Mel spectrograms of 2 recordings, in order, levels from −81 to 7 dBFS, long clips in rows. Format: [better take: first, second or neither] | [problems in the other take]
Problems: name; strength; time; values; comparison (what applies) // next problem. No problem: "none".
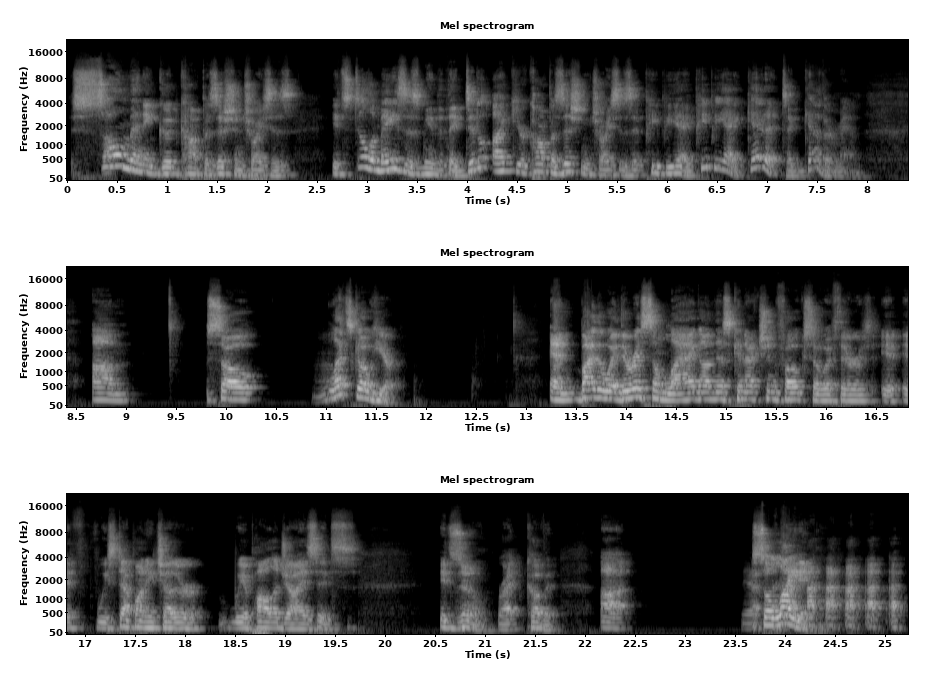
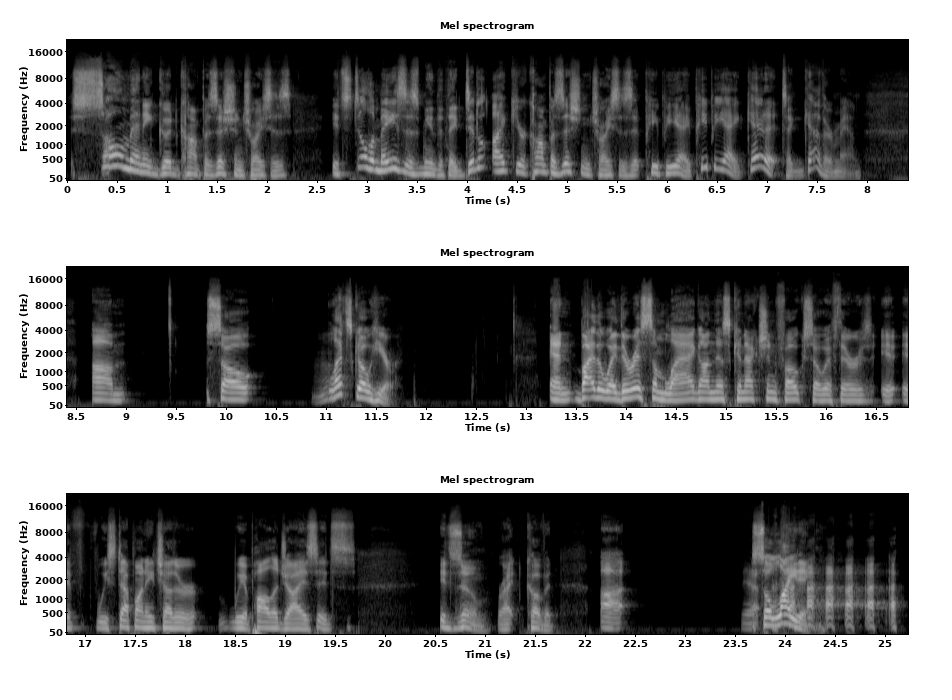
second | room echo; slight; dies away in 0.3 s // off-mic speech; somewhat distant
